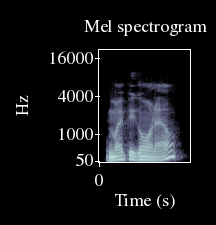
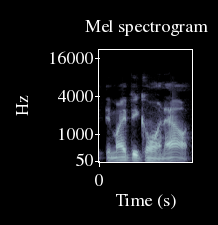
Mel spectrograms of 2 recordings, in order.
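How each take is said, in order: First: The voice rises at the end. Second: The voice falls at the end.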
